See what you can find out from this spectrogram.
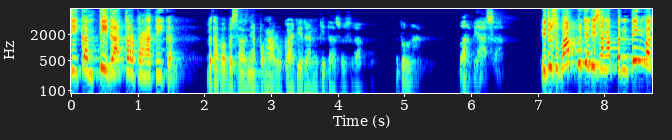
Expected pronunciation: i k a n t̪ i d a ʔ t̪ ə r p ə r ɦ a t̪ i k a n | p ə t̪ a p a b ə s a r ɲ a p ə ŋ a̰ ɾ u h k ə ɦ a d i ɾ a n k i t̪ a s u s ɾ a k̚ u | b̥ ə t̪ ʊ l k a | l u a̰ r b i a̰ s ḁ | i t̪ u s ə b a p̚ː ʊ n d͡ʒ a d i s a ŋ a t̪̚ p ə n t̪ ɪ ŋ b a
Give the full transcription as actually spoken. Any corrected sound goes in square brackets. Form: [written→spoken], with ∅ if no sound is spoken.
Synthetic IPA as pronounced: i k a n t̪ i d a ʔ t̪ ə r p ə r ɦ a t̪ i k a n | [p→b] ə t̪ a p a b ə s a r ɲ a p ə ŋ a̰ ɾ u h k ə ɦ a d i ɾ a n k i t̪ a s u s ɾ a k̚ u | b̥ ə t̪ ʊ l k a | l u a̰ r b i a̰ s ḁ | i t̪ u s ə b a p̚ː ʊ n d͡ʒ a d i s a ŋ a t̪̚ p ə n t̪ ɪ ŋ b a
